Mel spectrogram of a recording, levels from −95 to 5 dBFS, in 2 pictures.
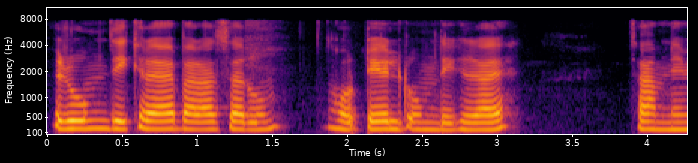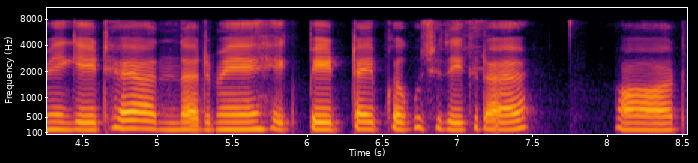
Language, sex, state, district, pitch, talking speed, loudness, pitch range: Hindi, female, Delhi, New Delhi, 190 Hz, 195 wpm, -16 LUFS, 185-205 Hz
